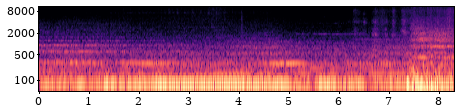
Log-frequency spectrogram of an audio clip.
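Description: Suspenseful horror-film underscore: a low rumbling drone with held tones, swelling into a louder, brighter hit near the end.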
